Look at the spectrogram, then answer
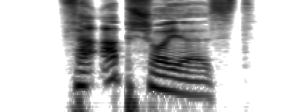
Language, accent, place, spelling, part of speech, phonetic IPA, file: German, Germany, Berlin, verabscheuest, verb, [fɛɐ̯ˈʔapʃɔɪ̯əst], De-verabscheuest.ogg
- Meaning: second-person singular subjunctive I of verabscheuen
